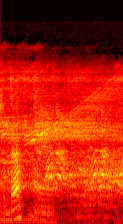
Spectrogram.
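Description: Speech: a male sports commentator's drawn-out hesitation "e" and further voice sounds, over the steady background noise of a TV broadcast.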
